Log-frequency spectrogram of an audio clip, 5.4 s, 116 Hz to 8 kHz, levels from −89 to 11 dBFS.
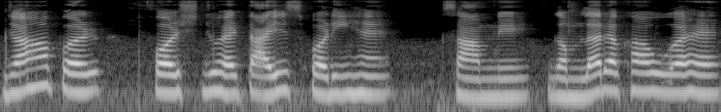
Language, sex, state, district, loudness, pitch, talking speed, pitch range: Hindi, female, Punjab, Pathankot, -16 LUFS, 235 Hz, 145 wpm, 225-250 Hz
